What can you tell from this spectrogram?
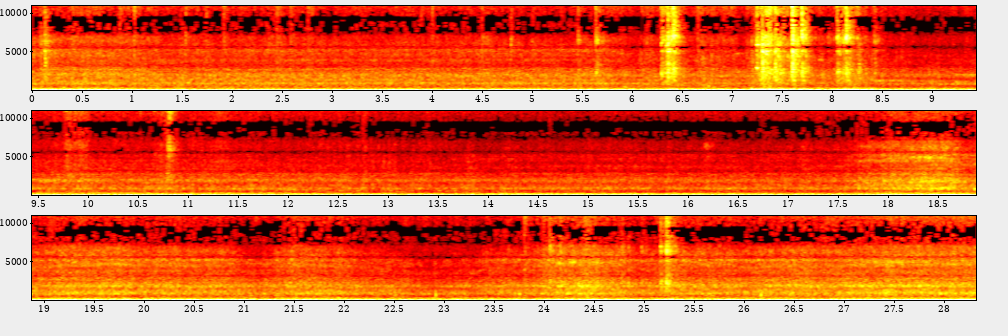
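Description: A London bus's engine running with a steady low drone as the bus drives along. A few short clicks or rattles come about six to eight seconds in.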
